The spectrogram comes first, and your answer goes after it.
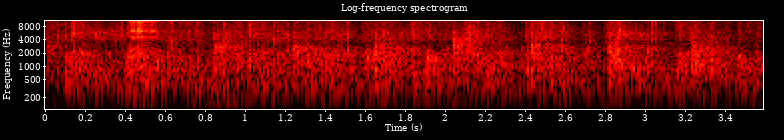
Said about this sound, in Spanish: Denle un aplauso al Señor grande.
